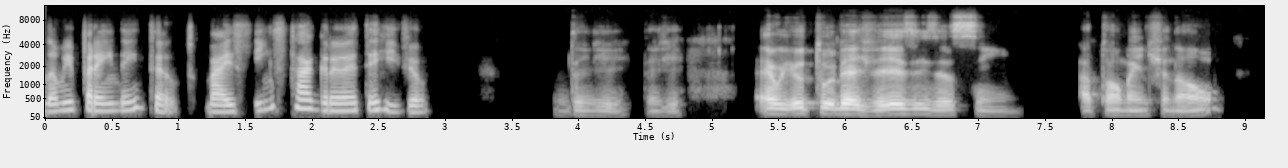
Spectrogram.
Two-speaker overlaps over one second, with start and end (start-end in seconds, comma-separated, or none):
none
